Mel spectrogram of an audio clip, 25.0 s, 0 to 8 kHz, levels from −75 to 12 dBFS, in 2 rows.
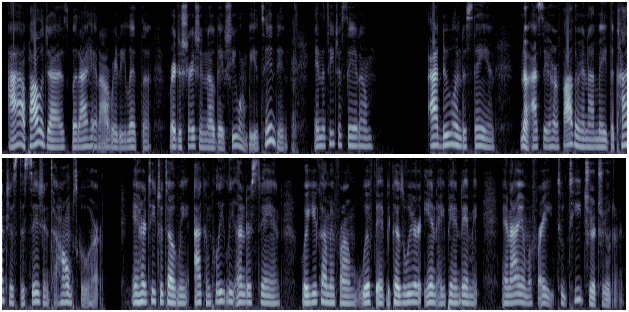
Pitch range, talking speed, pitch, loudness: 145-170 Hz, 155 wpm, 155 Hz, -19 LUFS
